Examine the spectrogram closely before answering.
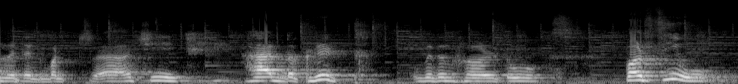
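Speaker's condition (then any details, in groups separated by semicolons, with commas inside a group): Cerebral palsy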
